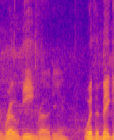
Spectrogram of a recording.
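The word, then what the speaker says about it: Rode: and people I mean you read it it's right but we're actually PR it's actually pronounced roie RO with a Big E there so looks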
